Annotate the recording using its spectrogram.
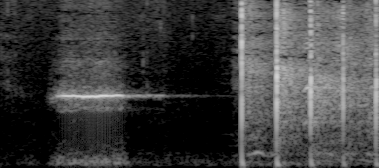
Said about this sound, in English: I wasn't necessarily going to use this, but I want to hear your whistling demonstration. All right, here we go. Let's give us a whistle. Yeah, just whistle.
